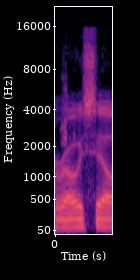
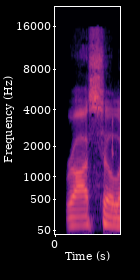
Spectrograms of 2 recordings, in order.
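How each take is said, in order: First: Rose Hill with a long o, like the flower; ROSE pronunciation. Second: Ross Hill with a short open vowel, like 'boss'; ROSS pronunciation. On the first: Host offers name options, Rose Hill with long o. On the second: Host offers name options, Ross Hill rhyming with boss. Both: Shown as a demonstration. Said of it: "Take your pick".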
